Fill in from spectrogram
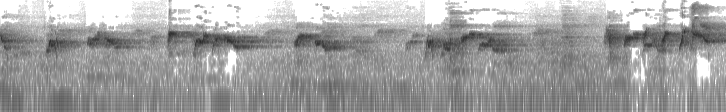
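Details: Red-whiskered bulbul delivering lively, liquid song phrases, each a quick burst of slurred whistled notes separated by brief pauses, the final phrases climbing higher.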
